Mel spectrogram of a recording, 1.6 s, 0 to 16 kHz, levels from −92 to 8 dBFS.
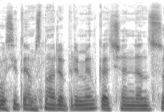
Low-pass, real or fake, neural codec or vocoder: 14.4 kHz; real; none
